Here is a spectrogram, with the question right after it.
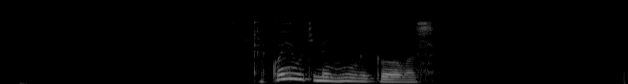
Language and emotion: Russian, positive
